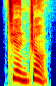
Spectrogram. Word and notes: 见证: jiàn zhèng

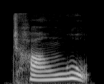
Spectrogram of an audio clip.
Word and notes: 常务: cháng wù

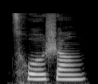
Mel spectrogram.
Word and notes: 磋商: cuō shāng

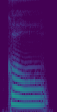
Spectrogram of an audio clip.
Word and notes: 狗: gǒu

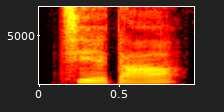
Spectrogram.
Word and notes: 解答: jiě dá

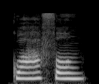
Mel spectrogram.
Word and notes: 刮风: guā fēng

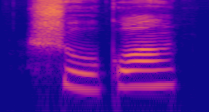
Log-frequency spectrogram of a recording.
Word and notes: 曙光: shǔ guāng

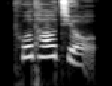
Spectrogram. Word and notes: 葡萄酒: pú tao jiǔ

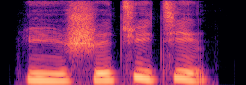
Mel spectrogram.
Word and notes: 与时俱进: yǔ shí jù jìn

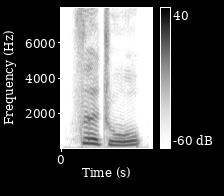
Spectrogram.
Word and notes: 自主: zì zhǔ

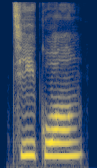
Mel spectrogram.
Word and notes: 激光: jī guāng

